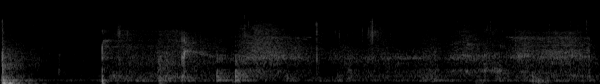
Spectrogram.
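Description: A single thump as a deer shoulder is turned over on the cutting board, then a click about a second in and faint handling noise with a few soft clicks.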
